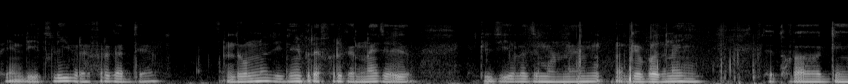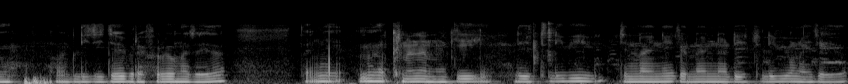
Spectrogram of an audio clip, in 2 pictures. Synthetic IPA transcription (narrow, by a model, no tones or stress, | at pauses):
t̪ḛ̃ːɖḭːʈliːpɾɛːpʰəɾkəɾd̪eɛː | d̪oːnõːt͡ʃiːd͡ʒãːiːpɾɛːpʰəɾkəɾnaːit͡ʃa̰ːḭːd̪aːkjõːkid͡ʒḭːəlaːd͡ʒəmaːnːeːə̰ɡeːbəd̪nãːiːt̪eːt̪ʰoːɽa̰ːəɡeːəʈliːt͡ʃiːd͡ʒãːiːpɾɛːpʰəɾkəɾnaːt͡ʃaːiːd̪aː | t̪ã̰ːemɛ̃ːəkʰːnaːd͡ʒaːnaːkiɖeːʈliːbiːd͡ʒɪnːãːnẽĩːkəɾnaːɪnːaːɖeːʈliːbiːɦoːnaːiːt͡ʃaːiːd̪aː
